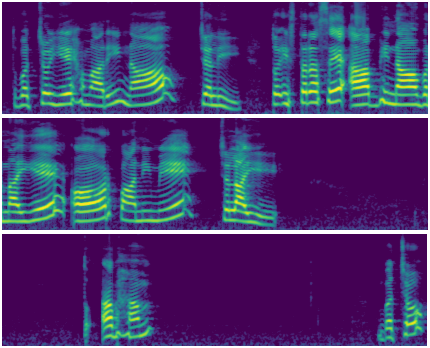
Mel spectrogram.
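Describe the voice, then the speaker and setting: Slow, patient, high-voiced woman teacher. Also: fairly bright tone, clean tone. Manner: slow, patient, drawing out sounds for children. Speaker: primary school teacher. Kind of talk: children's Hindi lesson.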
